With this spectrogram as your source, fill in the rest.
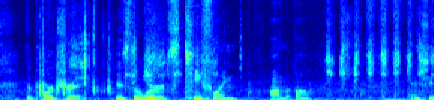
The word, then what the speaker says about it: tiefling: And underneath the portrait is the words tiefling on the bottom. And she says... What is Oh, this? that's how you pronounce it? Yes, tiefling.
